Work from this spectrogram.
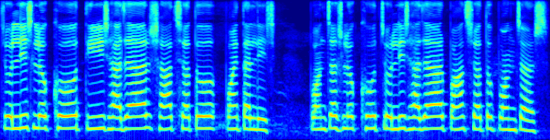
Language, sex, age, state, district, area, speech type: Bengali, female, 18-30, West Bengal, South 24 Parganas, rural, spontaneous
